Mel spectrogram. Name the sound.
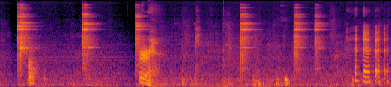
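glasses clinking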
